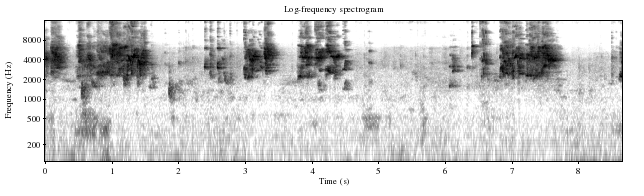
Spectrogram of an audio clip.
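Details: Lovebirds eating corn on the cob, giving harsh, buzzy, high-pitched chirps in dense bursts about a second long, separated by short pauses.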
